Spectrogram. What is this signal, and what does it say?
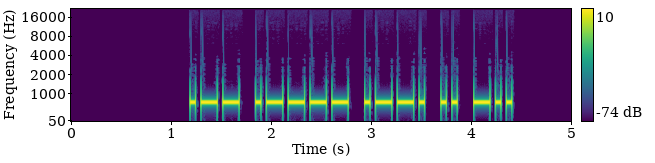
Morse code, heard as a keyed tone, about 22 wpm, 700 Hz. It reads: W1PID
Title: Call Signs Repeated 3x - 22wpm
